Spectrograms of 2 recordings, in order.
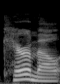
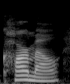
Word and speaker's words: caramel: Is it two syllables or three? Are you on team CL or are you on team caramel? This is a case where regional dialects play a huge role. While the three-cllable caramel is arguably more faithful to the spelling, the two-cllable caramel is extremely common, especially in the Midwest and West.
